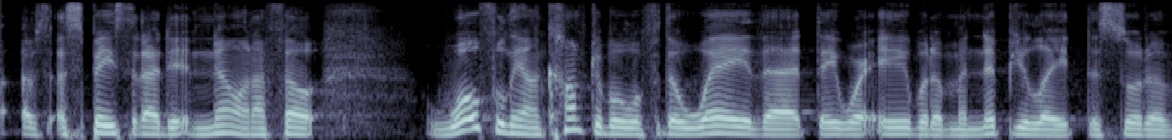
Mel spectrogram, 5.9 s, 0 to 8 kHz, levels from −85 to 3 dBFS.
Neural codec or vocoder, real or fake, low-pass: none; real; 7.2 kHz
